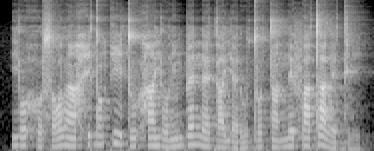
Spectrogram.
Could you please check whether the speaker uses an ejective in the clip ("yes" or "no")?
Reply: no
